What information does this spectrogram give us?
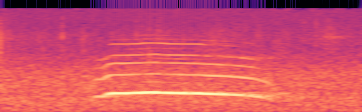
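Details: Mournful owl song at night, the bird alone in a Cévennes foothill forest in autumn after prolonged rain; a clear sustained hoot under a second long, gently rising then sliding down, amid faint dripping.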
